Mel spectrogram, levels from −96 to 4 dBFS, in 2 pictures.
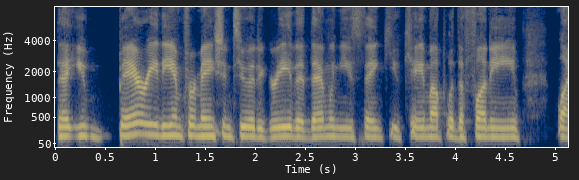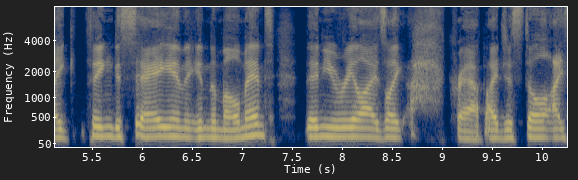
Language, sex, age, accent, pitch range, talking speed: English, male, 40-59, American, 130-160 Hz, 220 wpm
